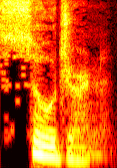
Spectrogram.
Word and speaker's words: sojourn: everything clear uh director zosimos how do you pronounce this word let me see Ah that's sojourn it means to stay for a while this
